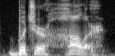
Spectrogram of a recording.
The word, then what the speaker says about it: Butcher Hollow: of grinding poverty in Butcher Hollow, Kentucky, pronounced by locals as Butcher Holler.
